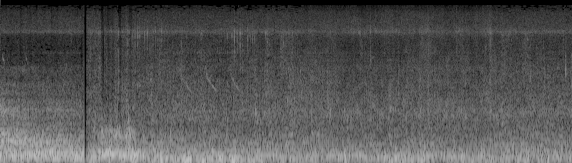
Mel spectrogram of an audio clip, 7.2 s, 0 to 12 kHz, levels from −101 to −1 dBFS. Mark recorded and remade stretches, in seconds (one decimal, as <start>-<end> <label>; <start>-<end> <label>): 0.0-3.8 recorded; 3.8-6.2 remade; 6.2-7.2 recorded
